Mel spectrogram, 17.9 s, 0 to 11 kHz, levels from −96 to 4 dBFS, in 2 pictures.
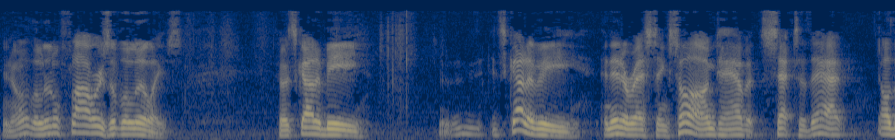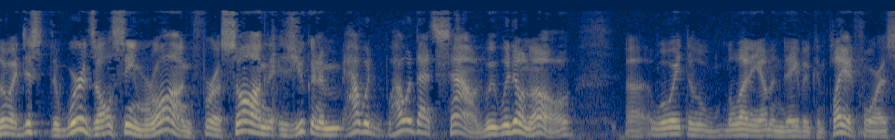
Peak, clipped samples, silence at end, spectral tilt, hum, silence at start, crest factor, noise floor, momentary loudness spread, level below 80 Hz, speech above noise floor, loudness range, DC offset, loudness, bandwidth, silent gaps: -16 dBFS; under 0.1%; 0 s; -5.5 dB/octave; none; 0 s; 20 dB; -66 dBFS; 13 LU; -74 dBFS; 31 dB; 5 LU; under 0.1%; -35 LUFS; 8.4 kHz; none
